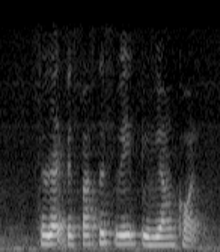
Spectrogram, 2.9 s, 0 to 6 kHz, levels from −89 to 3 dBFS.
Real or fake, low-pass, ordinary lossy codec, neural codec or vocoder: fake; 5.4 kHz; none; codec, 16 kHz, 1 kbps, FunCodec, trained on LibriTTS, 50 frames a second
